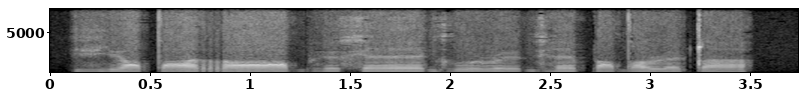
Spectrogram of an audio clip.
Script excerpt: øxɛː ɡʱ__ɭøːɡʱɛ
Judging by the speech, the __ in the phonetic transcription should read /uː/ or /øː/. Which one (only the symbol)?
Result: uː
